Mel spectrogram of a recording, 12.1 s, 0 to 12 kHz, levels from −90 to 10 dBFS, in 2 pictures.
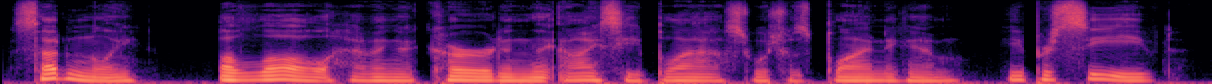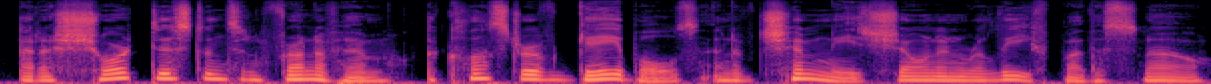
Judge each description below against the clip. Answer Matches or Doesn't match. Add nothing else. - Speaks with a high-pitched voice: Doesn't match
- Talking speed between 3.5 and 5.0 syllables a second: Matches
